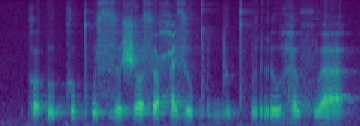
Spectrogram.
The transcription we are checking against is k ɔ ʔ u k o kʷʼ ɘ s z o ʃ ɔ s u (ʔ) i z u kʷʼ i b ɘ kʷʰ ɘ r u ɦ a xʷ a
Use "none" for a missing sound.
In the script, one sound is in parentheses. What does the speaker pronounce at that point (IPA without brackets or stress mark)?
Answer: ħ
